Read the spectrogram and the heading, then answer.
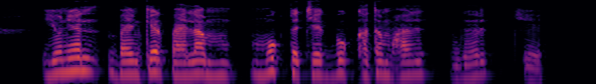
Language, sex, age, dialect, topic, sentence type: Magahi, male, 18-24, Northeastern/Surjapuri, banking, statement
